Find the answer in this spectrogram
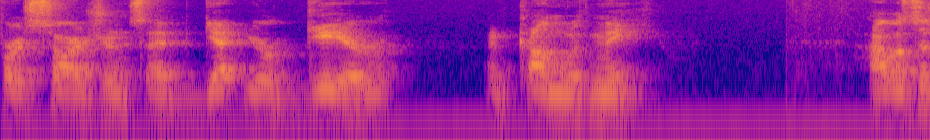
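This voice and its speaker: There is audible room echo. The delivery keeps a moderate pace. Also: man. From US South, Virginia. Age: 80s+. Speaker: war veteran. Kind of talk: testimony.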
